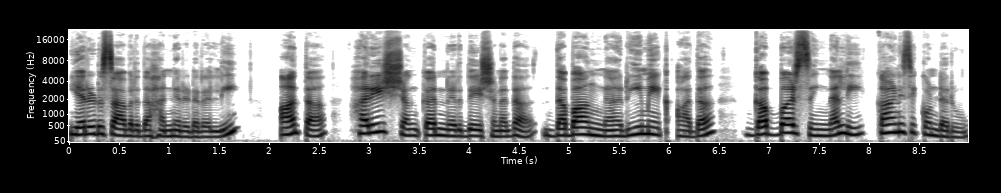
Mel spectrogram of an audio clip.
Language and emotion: Kannada, neutral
